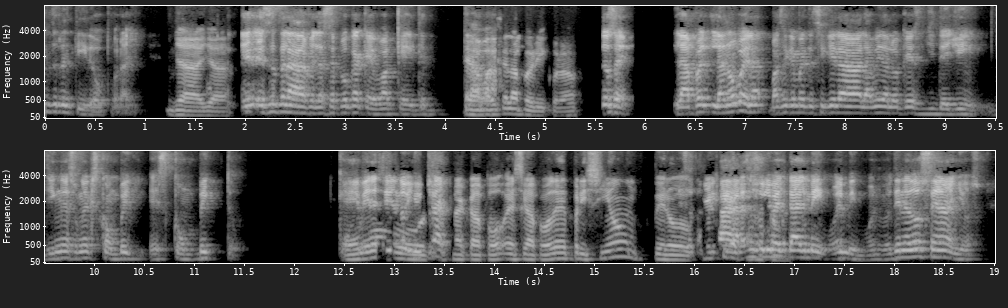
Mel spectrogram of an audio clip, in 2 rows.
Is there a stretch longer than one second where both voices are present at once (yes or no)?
yes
